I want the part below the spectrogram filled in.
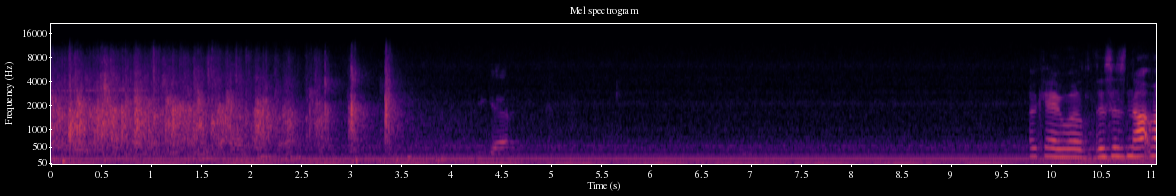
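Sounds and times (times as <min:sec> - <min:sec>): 
audience clapping after a performer is introduced at an event: 0:00.0 - 0:03.7
low steady hum: 0:00.0 - 0:11.0
speech: 0:09.8 - 0:11.0.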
